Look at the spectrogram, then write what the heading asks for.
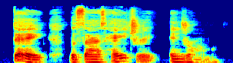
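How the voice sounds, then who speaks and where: The voice is soft-spoken and the pace fairly slow. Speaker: tarot reader. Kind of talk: tarot reading.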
